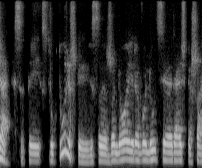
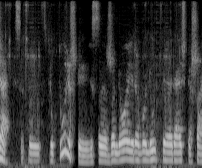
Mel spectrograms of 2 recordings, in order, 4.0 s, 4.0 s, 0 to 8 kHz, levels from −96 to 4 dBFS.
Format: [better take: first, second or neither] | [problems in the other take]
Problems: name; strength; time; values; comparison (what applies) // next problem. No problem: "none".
first | noise reduction (neural separator model SepFormer DNS4)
